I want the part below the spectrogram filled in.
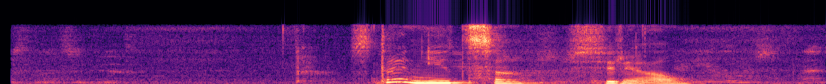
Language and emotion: Russian, neutral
